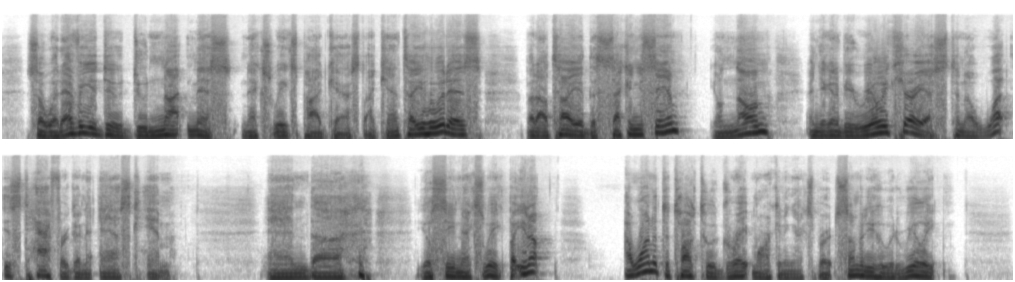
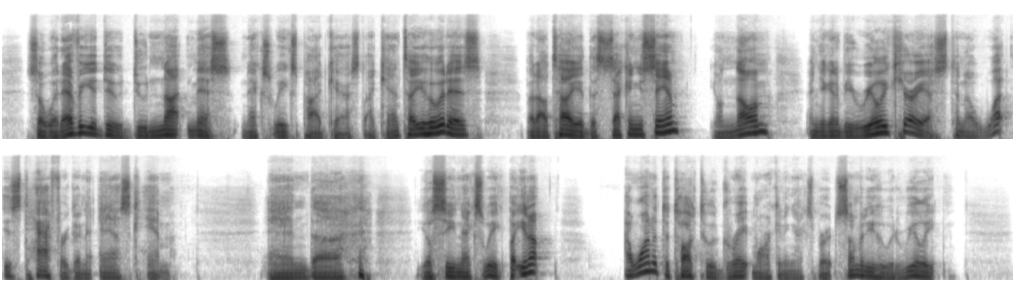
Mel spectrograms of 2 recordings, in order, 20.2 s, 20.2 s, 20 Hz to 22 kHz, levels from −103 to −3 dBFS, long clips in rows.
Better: second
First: distortion; heavy; 7 dB below the speech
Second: none

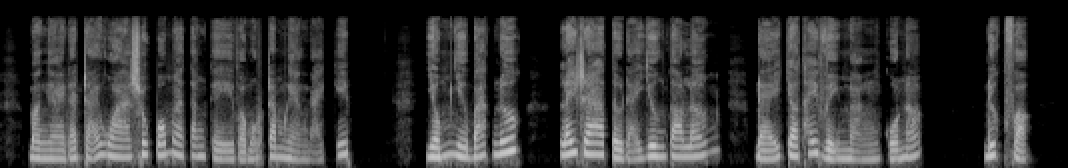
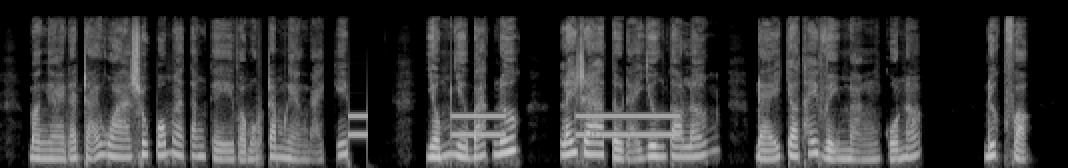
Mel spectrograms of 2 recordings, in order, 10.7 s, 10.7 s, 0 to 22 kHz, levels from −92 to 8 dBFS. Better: first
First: none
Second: phone ringing; noticeable; from 3.5 to 7 s; peak level with the speech

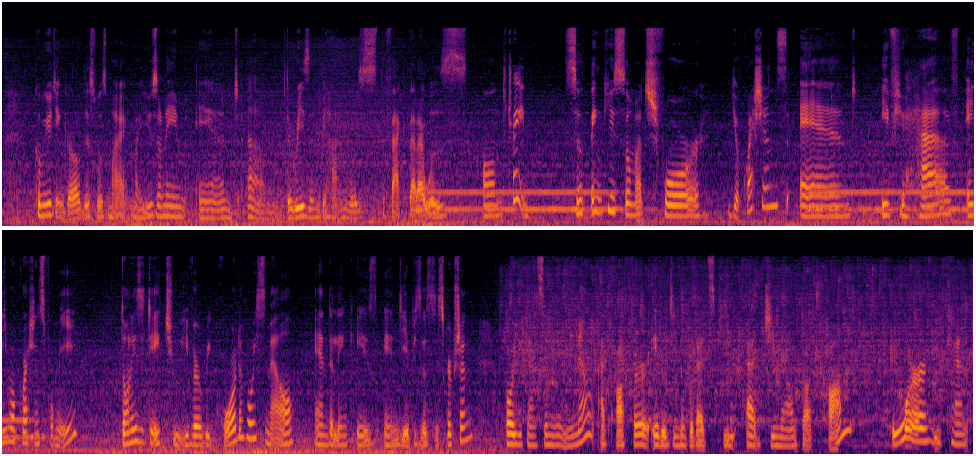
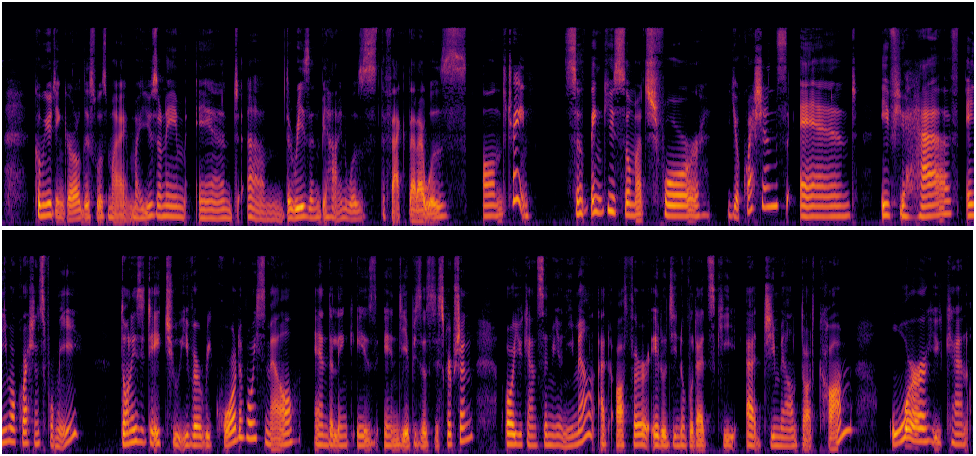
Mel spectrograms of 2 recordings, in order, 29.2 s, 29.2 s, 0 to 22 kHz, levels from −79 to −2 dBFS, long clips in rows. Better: second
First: rain or running water; loud; throughout; 10 dB below the speech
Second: none

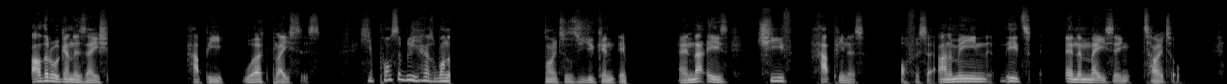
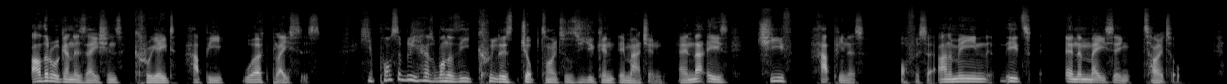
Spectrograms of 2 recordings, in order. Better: second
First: audio cutting out; at 1 s for 1 s, at 4.5 s for 1 s and at 6.5 s for 0.5 s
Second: none

